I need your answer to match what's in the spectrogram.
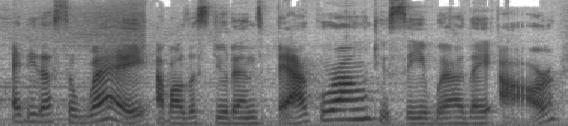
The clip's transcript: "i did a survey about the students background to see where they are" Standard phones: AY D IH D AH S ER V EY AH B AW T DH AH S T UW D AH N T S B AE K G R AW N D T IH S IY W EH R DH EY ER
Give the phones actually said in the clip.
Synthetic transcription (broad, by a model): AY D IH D AH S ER W EY AH B AW T DH AH S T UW D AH N T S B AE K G R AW N T IH S IY W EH R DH EY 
